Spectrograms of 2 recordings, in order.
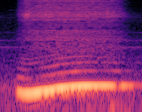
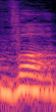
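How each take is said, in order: First: The consonant is said alone without a vowel. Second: The consonant is followed by an added vowel. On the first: The speaker calls it right. "This is v" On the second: The speaker calls it wrong. "This is not va"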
